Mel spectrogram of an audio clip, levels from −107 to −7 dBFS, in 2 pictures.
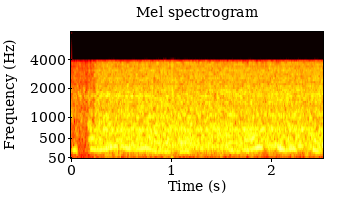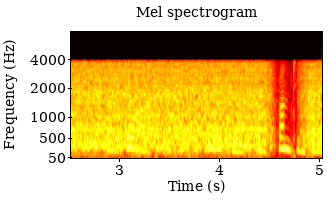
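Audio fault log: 0.0 to 4.59 s and 4.78 to 5.04 s, other side's voice leaking through: a second voice runs under the talker almost the entire time, breaking off only briefly near 4.6 s. It sits at roughly the talker's own level or a touch above, so it competes rather than lurks. The likely cause is the far end's audio playing from the talker's loudspeaker and reaching the microphone, with the echo canceller failing to strip it out before sending.
0.92 to 1.02 s, bit errors on a digital phone line: a short burst of sharp ticks and crackle lands on top of the speech for about a tenth of a second, while the speech itself carries on unchanged beneath it. Each tick is a single corrupted sample on the G.711 link, where a flipped sign or high-order bit throws that sample far from its neighbours. The density suggests an error rate around half a percent, spread over a handful of consecutive frames.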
